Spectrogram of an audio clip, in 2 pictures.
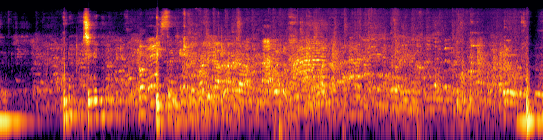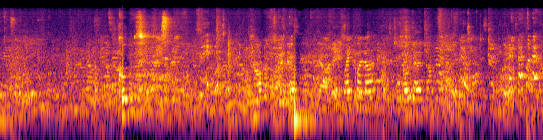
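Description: A crowd of adults chatters and calls out indoors.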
